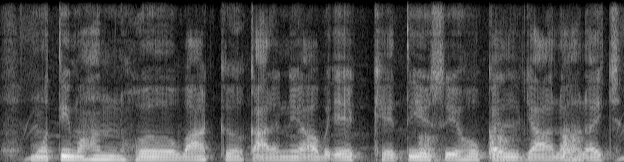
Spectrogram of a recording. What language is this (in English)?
Maithili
